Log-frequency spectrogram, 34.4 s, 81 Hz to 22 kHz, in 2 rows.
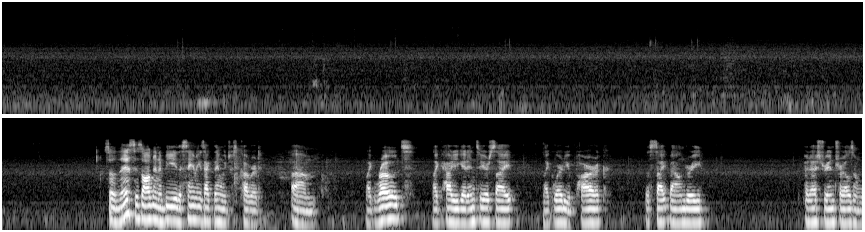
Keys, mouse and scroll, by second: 15.6-16.4 scroll down 4, 22.0-23.8 scroll down 1, 23.8 click.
